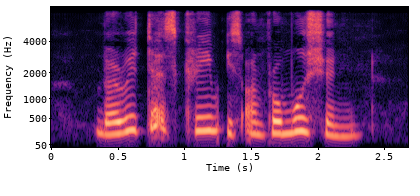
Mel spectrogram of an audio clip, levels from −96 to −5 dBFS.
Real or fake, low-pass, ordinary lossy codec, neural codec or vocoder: fake; 7.2 kHz; none; codec, 16 kHz, 4 kbps, X-Codec, WavLM features, trained on Multilingual LibriSpeech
